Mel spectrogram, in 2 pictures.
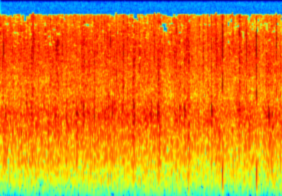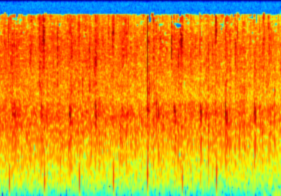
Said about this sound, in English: Come on, would you give me a big round of applause for all the moms in all of our campuses online? Happy Mother's Day, Mom.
